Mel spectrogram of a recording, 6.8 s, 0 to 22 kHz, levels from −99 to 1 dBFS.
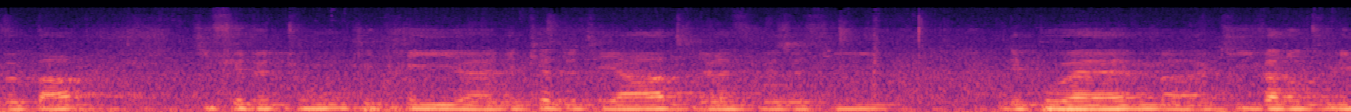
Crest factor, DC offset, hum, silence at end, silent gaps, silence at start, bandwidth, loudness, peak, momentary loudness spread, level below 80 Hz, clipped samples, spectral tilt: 16 dB; 0.2%; none; 0 s; none; 0 s; 9.2 kHz; -23 LUFS; -6 dBFS; 13 LU; -40 dBFS; under 0.1%; -8 dB/octave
